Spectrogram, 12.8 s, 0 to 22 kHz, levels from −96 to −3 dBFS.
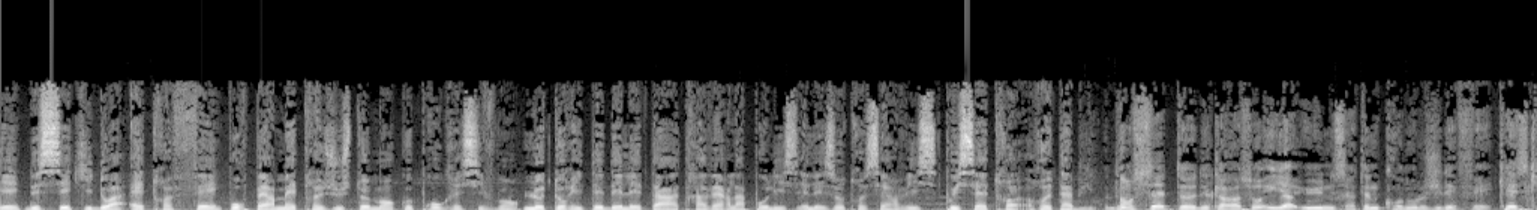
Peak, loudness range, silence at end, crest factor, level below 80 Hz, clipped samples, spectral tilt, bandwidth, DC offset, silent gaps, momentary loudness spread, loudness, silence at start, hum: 0 dBFS; 2 LU; 0 s; 16 dB; -30 dBFS; under 0.1%; -4.5 dB/octave; 13.5 kHz; under 0.1%; none; 8 LU; -16 LUFS; 0 s; none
